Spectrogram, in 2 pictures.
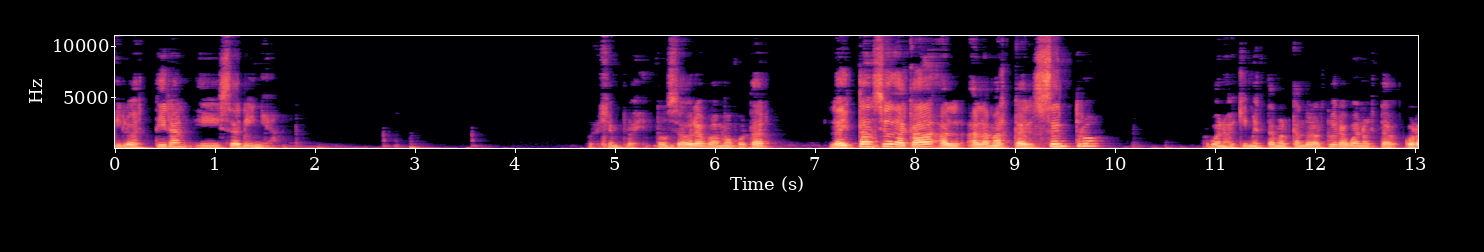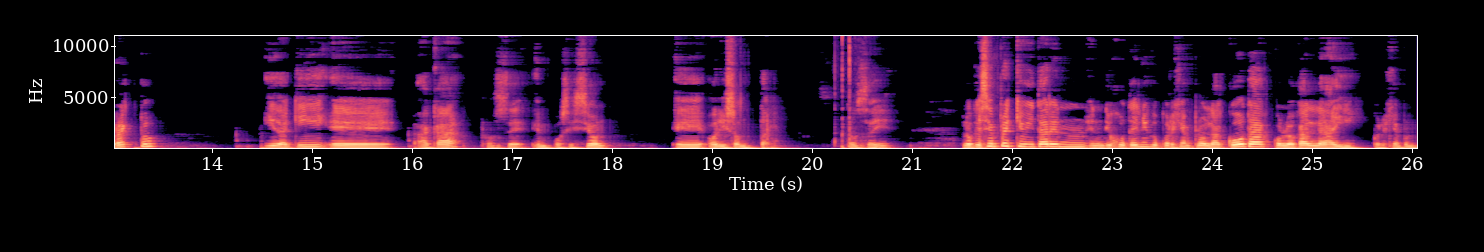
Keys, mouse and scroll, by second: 20.2 scroll.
